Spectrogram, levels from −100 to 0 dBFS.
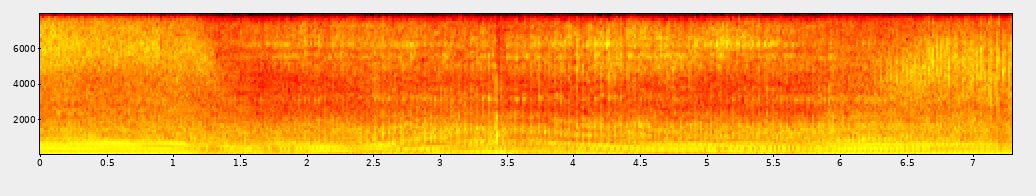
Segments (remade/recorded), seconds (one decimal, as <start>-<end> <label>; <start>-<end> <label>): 0.0-7.3 recorded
